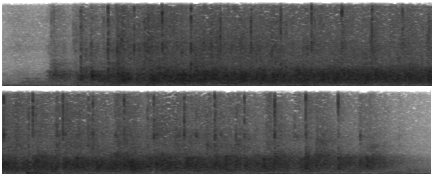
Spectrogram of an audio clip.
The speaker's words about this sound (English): Why are you applauding that? What kind of people would applaud that? Am I a racist? You've sat through the last hour and a half of me speaking, and you're applauding someone asking me if I'm a racist? What kind of people are you?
